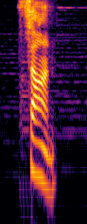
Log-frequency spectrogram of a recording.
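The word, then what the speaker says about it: सान (さん): रोमा जी में सान की स्पेलिंग है S A N N for Nagpur इसकी प्रोनाउंसिएशन फिर से रिपीट करती हूँ सान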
